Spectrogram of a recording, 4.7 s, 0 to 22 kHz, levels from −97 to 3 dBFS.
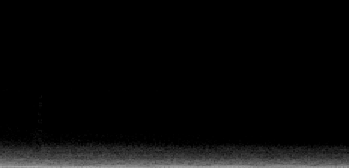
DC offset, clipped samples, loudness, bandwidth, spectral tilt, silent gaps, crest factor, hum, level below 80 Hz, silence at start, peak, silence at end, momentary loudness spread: under 0.1%; under 0.1%; -38 LUFS; 2.9 kHz; -12.5 dB/octave; none; 12 dB; none; -48 dBFS; 0 s; -24 dBFS; 0 s; 8 LU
